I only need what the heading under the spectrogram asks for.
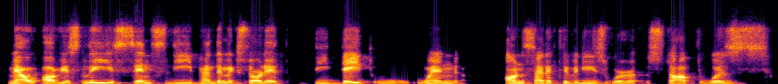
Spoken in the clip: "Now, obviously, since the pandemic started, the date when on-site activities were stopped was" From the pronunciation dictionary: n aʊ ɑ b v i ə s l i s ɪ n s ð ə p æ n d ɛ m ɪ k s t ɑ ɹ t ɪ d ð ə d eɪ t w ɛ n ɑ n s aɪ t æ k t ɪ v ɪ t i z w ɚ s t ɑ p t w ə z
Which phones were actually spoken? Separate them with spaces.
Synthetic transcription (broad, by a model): n aʊ ɑ b v i ə s l i s ɪ n s ð ə p æ n d ɛ m ɪ k s t ɑ ɹ t ɪ d ð ə d eɪ t w ɛ n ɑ n s aɪ t æ k t ɪ v ɪ t i z w ɚ s t ɑ p t w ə z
